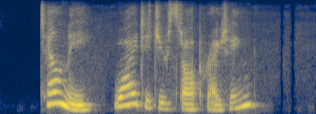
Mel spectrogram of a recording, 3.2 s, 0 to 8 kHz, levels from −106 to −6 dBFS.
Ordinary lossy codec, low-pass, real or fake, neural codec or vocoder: Opus, 24 kbps; 7.2 kHz; real; none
